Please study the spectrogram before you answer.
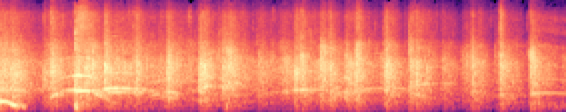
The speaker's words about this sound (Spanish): Si le va a dar un aplauso al Señor, déselo bien.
